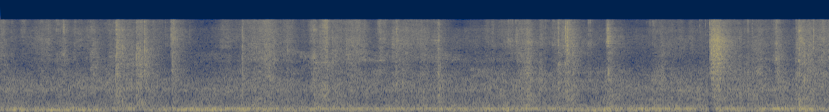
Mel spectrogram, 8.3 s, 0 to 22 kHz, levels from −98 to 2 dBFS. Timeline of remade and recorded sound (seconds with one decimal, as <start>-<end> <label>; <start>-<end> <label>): 0.0-1.3 recorded; 1.3-2.1 remade; 2.1-8.3 recorded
